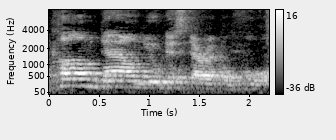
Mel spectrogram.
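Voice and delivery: imitating a patronising official telling a crowd to calm down; condescending tone. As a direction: talk down to them like a fool. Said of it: "what your tone of voice says".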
